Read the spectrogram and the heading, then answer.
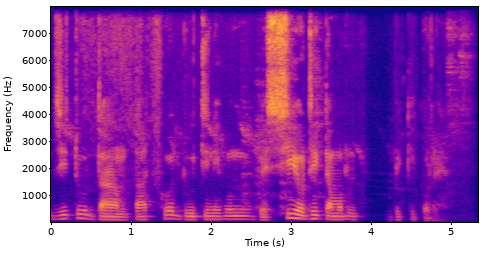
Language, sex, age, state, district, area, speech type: Assamese, male, 45-60, Assam, Dibrugarh, rural, spontaneous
